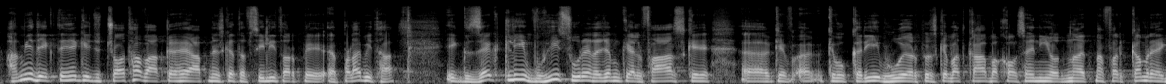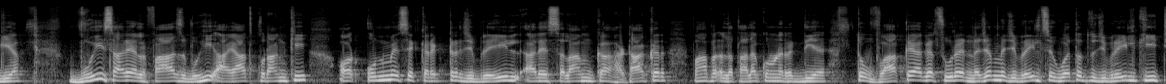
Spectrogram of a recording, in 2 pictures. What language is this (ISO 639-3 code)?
urd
